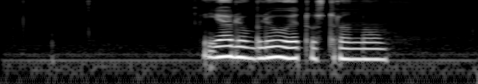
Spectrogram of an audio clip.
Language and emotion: Russian, sad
